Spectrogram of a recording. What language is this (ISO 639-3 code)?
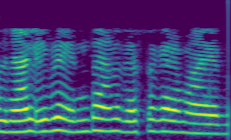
mal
